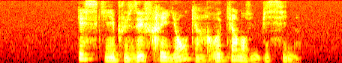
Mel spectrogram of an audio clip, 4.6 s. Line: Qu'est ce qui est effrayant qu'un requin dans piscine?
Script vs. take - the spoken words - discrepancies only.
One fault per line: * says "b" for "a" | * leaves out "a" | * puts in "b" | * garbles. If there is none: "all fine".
* puts in "plus"
* puts in "une"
